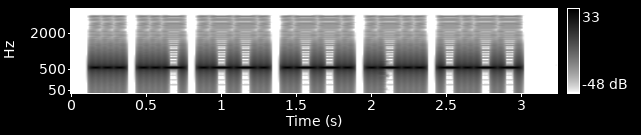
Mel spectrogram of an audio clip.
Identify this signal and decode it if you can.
Morse code, heard as a keyed tone, about 30 wpm, 550 Hz. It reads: SUPPLY
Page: news headlines in morse code at 30 wpm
